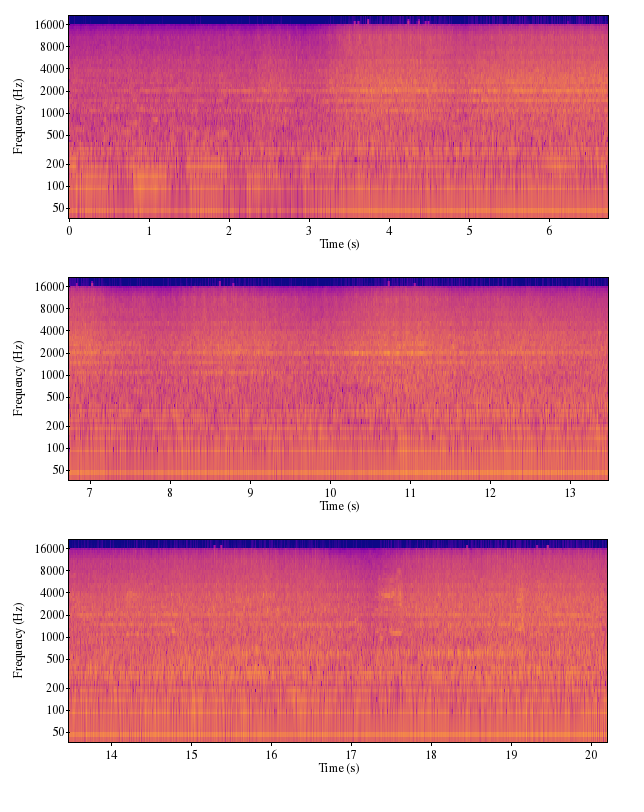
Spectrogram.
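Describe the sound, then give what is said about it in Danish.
The engine of a municipal fire service fire truck idles steadily with a deep, continuous rumble, loud, holding level for the whole stretch, with faint background voices now and then, at a Christmas tree lighting in Valsø. “Prøv at høre, prøv at høre brandbilen en gang.”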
